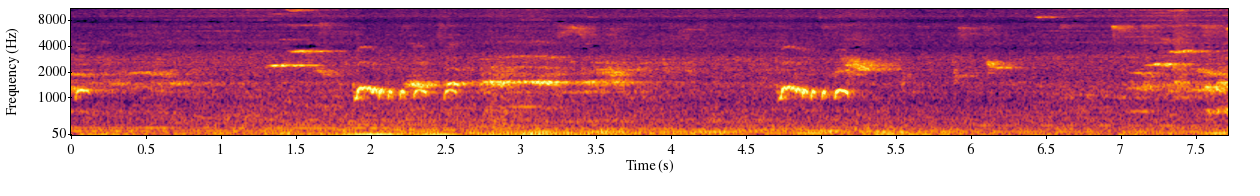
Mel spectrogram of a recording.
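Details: Albino sooty-headed bulbul with white plumage and red eyes, a rare bird; two short bubbly warbled phrases around two and five seconds, set against steady background hiss and scattered faint high chirps.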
